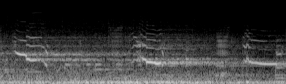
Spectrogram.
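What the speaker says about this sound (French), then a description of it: "Beaucoup d'espèces attirent les femelles en chantant, mais je trouve que c'est les baleines qui le font le mieux." Whale song underwater, with long sliding moaning tones that rise and fall repeatedly over a dense low rumbling wash of ocean noise, close and continuous, no voices.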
